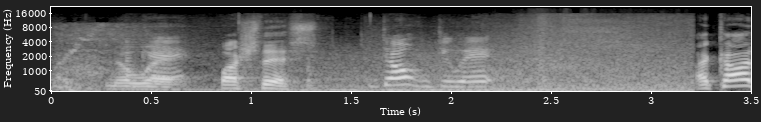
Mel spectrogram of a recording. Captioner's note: fire whooshing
